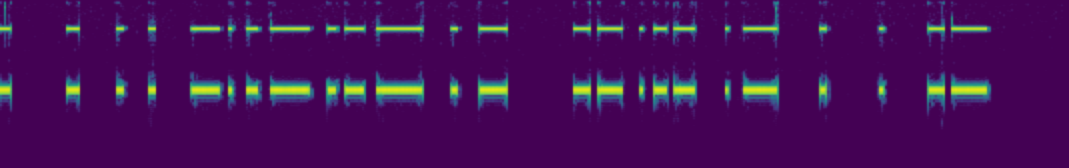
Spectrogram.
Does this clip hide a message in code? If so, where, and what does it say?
No, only beeps of irregular length.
